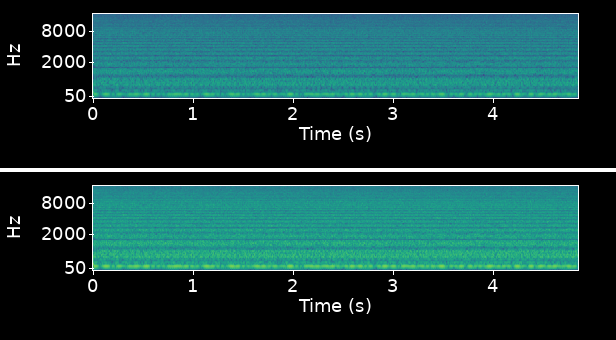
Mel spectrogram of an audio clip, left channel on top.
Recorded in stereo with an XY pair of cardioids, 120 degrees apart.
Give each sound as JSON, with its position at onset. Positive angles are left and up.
{"t": 0.0, "sound": "a drone", "azimuth_deg": -45}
